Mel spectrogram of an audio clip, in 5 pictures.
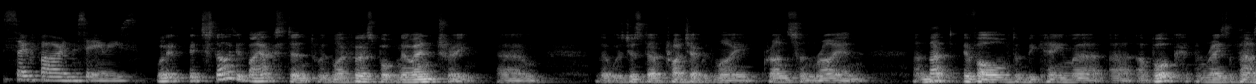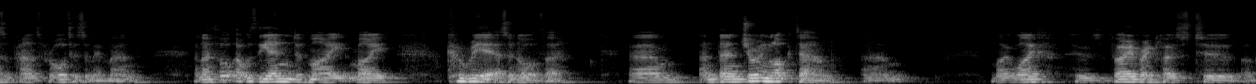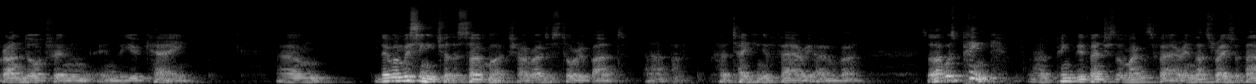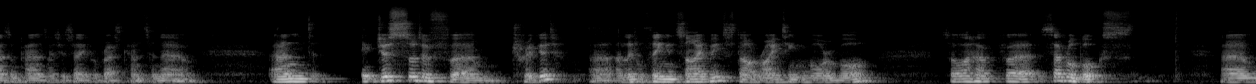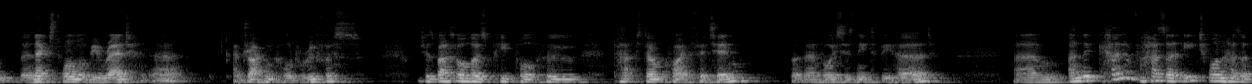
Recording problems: room echo; very slight; dies away in 0.4 s
off-mic speech; somewhat distant

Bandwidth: 15.5 kHz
